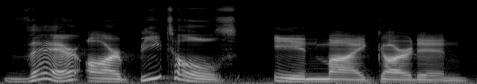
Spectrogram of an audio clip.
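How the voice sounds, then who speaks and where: A man presents a read-along lesson for young children. His delivery is very slow and deliberate, with sing-song emphasis and lively swings in pitch. The tone is bright and forward, and each word is carefully enunciated. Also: clear, resonant tone. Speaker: teacher hosting a children's read-along show.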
